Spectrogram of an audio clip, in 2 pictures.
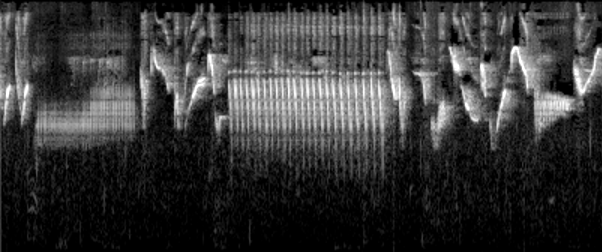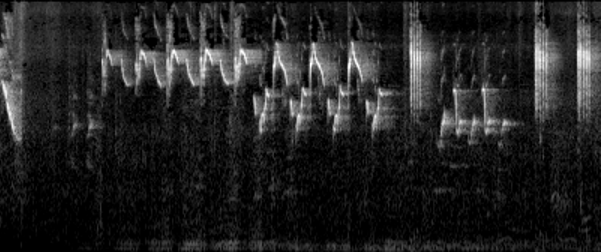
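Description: Several birds calling in a busy mix of high chirps, a rapid trill, and whistled notes that sweep up and down in pitch, repeated many times.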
